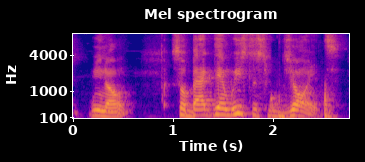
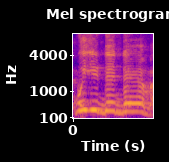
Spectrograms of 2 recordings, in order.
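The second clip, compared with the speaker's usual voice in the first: grandma asking again; 10 semitones higher, 3 dB louder, faster than usual. Retold or imitated. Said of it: "She was like".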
